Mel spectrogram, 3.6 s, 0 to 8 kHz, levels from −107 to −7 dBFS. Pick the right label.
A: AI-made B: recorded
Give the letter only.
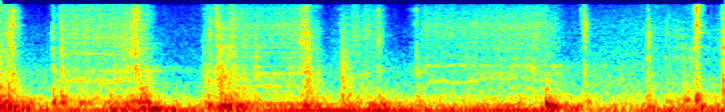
B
